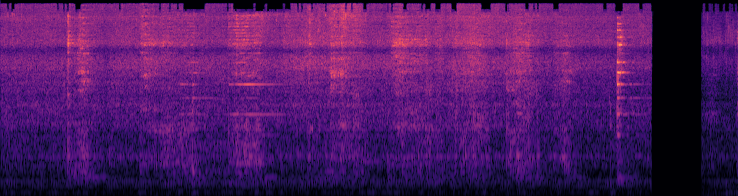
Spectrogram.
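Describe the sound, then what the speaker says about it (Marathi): Masala curry simmers and bubbles in oil in a pan, a soft continuous sizzle with faint crackles and occasional stirring scrapes, quiet and close, briefly cutting out near the end. "आता ह्याला एक छान उकळी येऊ द्यायची आणि थोडंसं चटचटीत तेल सुटू द्यायचं"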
